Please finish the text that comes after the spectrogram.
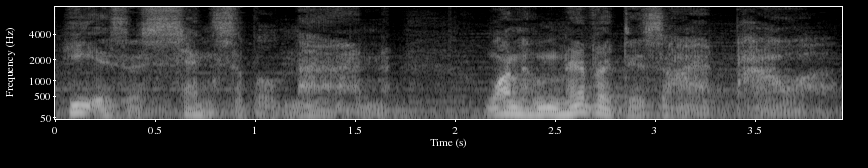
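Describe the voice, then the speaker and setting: An actor playing a grave, authoritative middle-aged lord in a video game, speaking in a formal, measured way with a husky voice. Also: male voice, sits low, big pitch swings, music in the background. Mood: stern, resolute. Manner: formal, measured, stately delivery. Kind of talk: dramatic video game voice acting.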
